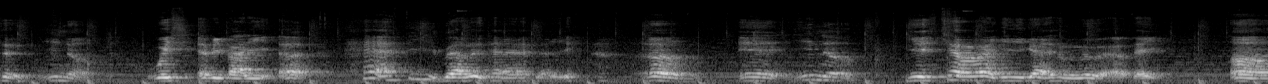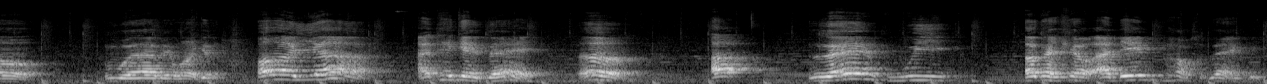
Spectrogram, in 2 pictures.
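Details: Adult man with cerebral palsy speaking in a video blog; dysarthric speech (cerebral palsy).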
